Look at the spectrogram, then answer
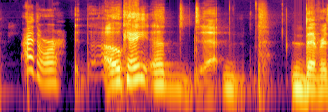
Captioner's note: stutters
